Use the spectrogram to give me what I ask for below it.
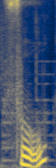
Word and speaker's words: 蝠: The Chinese character for bat, pronounced fu, has the same pronunciation as the character for good fortune and happiness. These words are homophones, meaning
